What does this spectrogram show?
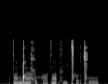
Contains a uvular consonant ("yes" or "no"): no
